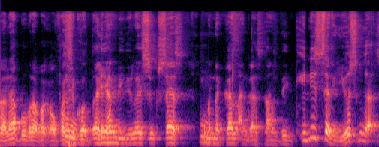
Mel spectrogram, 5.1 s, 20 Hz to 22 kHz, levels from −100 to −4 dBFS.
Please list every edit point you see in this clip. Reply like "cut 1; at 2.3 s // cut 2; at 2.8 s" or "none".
cut 1; at 4.0 s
